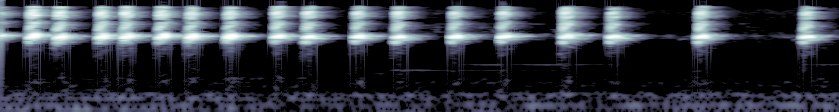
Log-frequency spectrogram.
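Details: Sooty-headed bulbul, 'nggaruda' style lure song for wild bulbuls: a quick string of sharp, clear chirps that slows steadily into widely spaced single notes over about four seconds.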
